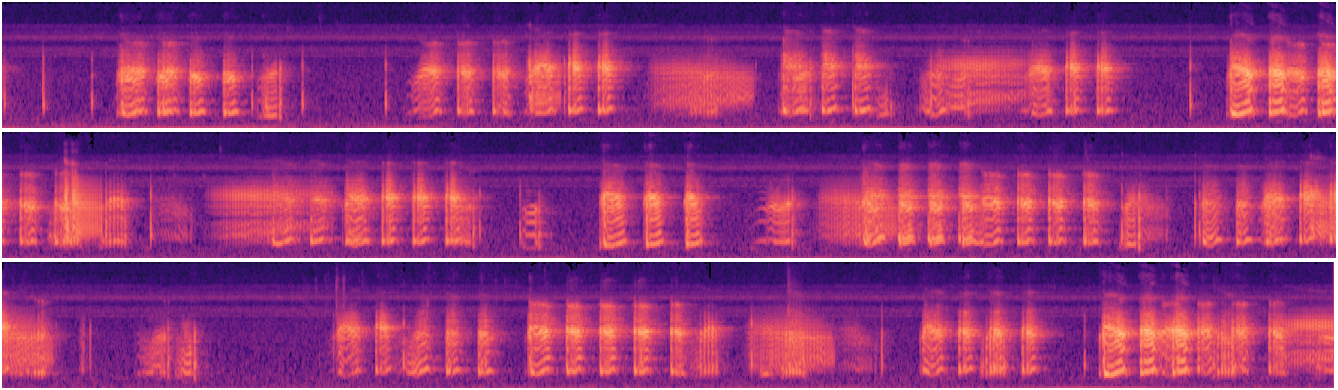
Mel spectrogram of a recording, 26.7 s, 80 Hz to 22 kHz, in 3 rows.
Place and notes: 綠屋民宿, 桃米里 Taiwan - Frogs chirping
Frogs chirping
Zoom H2n MS+XY
Puli Township, Nantou County, Taiwan, 6 October, 18:33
